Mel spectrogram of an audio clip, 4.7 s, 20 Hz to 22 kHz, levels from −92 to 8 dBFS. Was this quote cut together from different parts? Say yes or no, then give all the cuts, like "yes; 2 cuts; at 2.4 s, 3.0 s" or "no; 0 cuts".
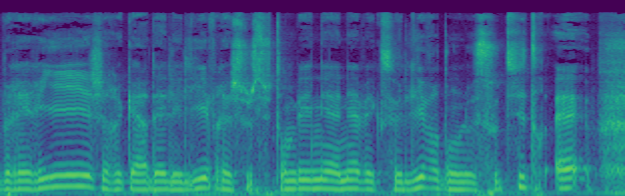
no; 0 cuts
